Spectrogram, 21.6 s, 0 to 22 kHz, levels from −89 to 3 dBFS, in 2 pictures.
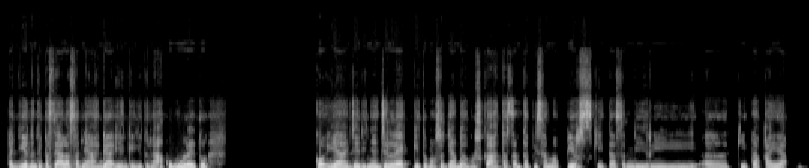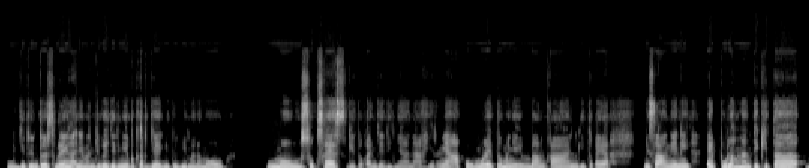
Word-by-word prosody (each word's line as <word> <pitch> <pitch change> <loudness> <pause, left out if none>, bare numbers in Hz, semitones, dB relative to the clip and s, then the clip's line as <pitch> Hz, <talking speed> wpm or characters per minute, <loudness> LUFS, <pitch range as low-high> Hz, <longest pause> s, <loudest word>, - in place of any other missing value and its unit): eee, 175 - -1
dia 220 +7 +5
nanti 215 +3 +1
pasti 220 -3 -1
alasannya 195 +2 +2
ada 185 +3 +3
yang 175 -4 -1
kayak 165 0 -4
gitu. 170 - -4
Nah, 170 - -1
aku 280 - 0
mulai 290 +2 +6
tuh 275 -1 +3 1.5
kok 310 - +6
ya 255 -3 +5
jadinya 205 +1 +2
jelek 225 0 +4
gitu, 195 -1 -1
maksudnya 185 +8 -1
bagus 175 - -2
ke - - +2
atasan 165 +8 -3
tapi 225 +1 -4
sama 205 -5 -2 0.2
peers 185 -6 +2
kita 185 +1 -6
sendiri, 170 -2 -4
eee, 170 -1 -7
kita 180 0 -4
kayak 170 0 -3 0.3
digituin 185 +6 -2
tuh 300 - +6
sebenarnya 225 0 +3
nggak - - +1
nyaman 170 0 -2
juga 195 +4 +2
jadinya 190 -1 +1
bekerja 175 -1 -1
gitu, 165 +1 -4
gimana 160 0 -4
mau 160 0 -3 0.6
mau 160 -1 +2
sukses 245 - +2
gitu 165 -2 -12
kan 180 - -8
jadinya. 160 +1 -12
Nah, 165 0 -15
akhirnya 175 - -7
aku 280 0 -4
mulai 290 +3 +3
tuh 280 0 -1
menyeimbangkan 210 -4 -3
gitu, 170 +1 -10
kayak 180 0 -4 0.4
misalnya 185 +2 +1
nih, 225 -1 +1 0.3
"Eh 290 - +5
pulang 280 +1 +3
nanti 255 0 +2
kita, 295 +2 +2
190 Hz, 165 wpm, -23 LUFS, 170-230 Hz, 1.5 s, mulai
